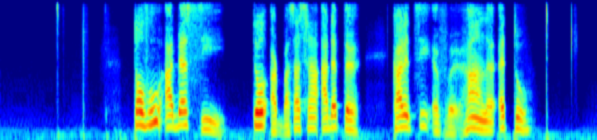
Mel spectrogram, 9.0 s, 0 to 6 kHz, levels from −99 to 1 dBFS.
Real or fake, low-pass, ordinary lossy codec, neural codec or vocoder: fake; 5.4 kHz; none; codec, 16 kHz, 0.5 kbps, X-Codec, WavLM features, trained on Multilingual LibriSpeech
